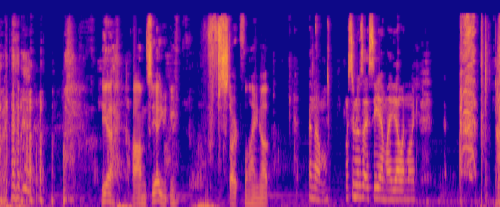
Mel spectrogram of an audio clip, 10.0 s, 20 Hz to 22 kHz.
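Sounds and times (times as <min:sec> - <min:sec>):
laughter: 0:00.0 - 0:01.6
speech: 0:00.2 - 0:03.7, 0:04.4 - 0:05.6, 0:06.2 - 0:08.6
person coughing from choking on something down the wrong pipe: 0:09.2 - 0:09.9.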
